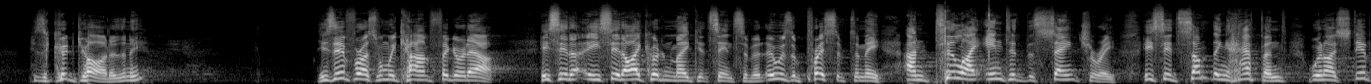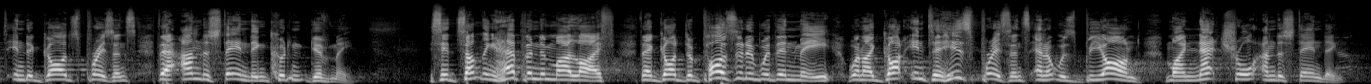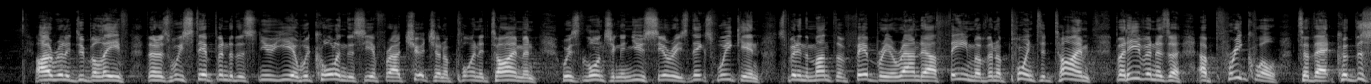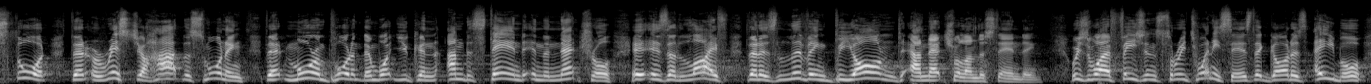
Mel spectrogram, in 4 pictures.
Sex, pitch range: male, 190-245 Hz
